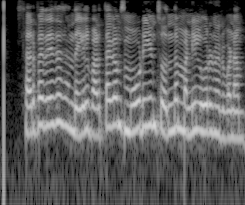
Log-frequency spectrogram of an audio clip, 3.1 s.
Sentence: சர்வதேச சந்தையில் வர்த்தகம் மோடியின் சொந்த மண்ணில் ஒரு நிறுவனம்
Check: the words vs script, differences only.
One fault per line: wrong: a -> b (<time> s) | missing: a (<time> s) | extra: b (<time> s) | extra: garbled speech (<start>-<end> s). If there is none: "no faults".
no faults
